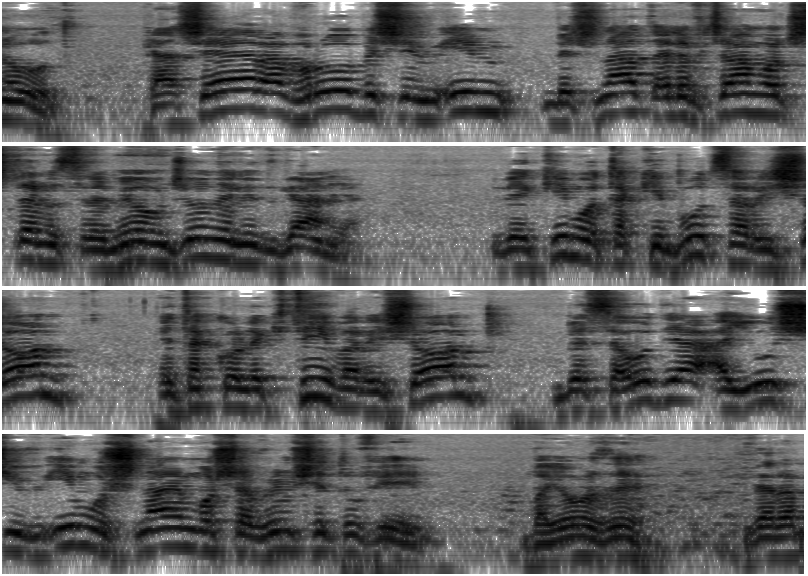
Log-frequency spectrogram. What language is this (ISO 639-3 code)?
heb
